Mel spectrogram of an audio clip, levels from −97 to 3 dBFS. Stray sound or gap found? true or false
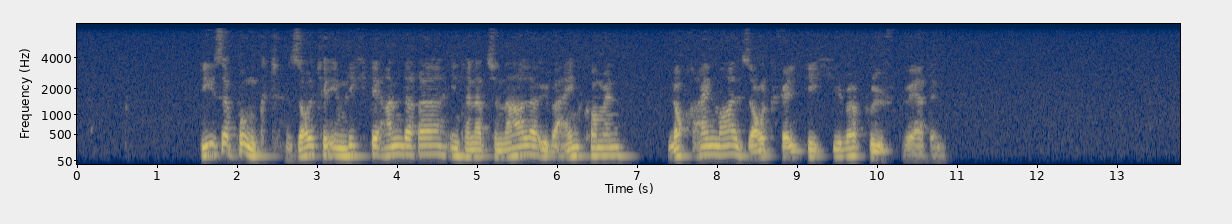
false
